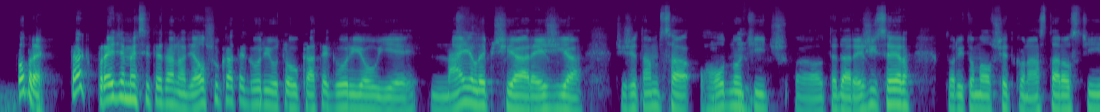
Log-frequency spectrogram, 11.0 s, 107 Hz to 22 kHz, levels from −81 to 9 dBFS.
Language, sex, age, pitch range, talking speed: Slovak, male, 40-59, 115-140 Hz, 135 wpm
